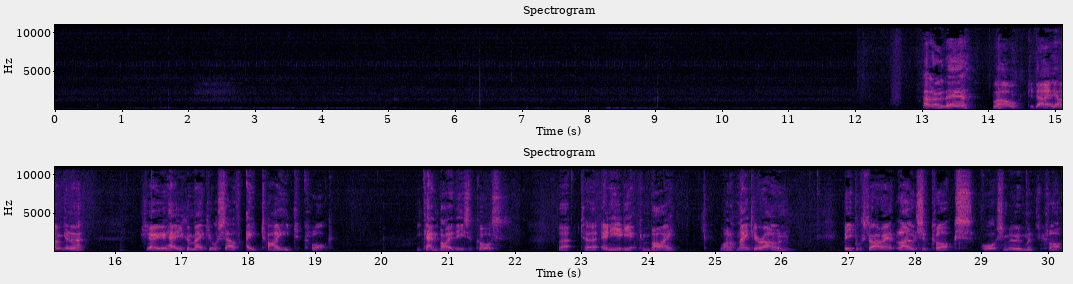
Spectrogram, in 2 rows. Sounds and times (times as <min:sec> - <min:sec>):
Speech: 0:13.0 - 0:15.6, 0:16.4 - 0:19.4, 0:20.6 - 0:22.0, 0:22.6 - 0:24.5, 0:25.1 - 0:26.2, 0:26.9 - 0:30.2.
